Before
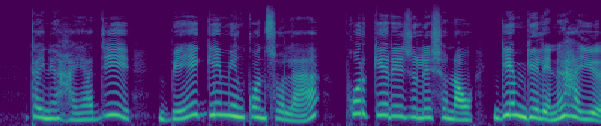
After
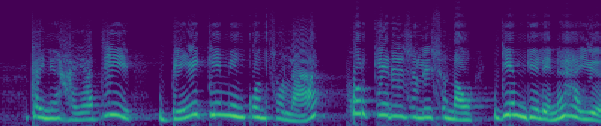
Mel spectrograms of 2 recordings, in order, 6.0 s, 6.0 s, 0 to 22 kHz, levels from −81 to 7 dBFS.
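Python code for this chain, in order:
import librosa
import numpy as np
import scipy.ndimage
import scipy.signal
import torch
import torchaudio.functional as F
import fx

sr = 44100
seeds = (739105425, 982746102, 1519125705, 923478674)

y = fx.dead_time(x, sr, dead_ms=0.066)
y = fx.lowpass(y, sr, hz=2700.0, slope=6)
y = fx.env_flanger(y, sr, rest_ms=9.2, full_db=-18.5)
y = fx.rev_double_slope(y, sr, seeds[0], early_s=0.47, late_s=1.7, knee_db=-17, drr_db=17.5)
y = fx.band_squash(y, sr, depth_pct=40)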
